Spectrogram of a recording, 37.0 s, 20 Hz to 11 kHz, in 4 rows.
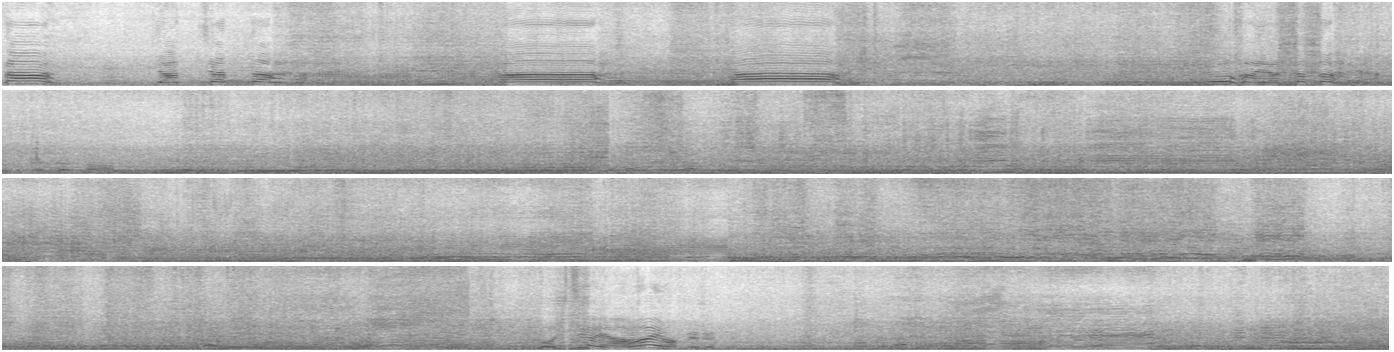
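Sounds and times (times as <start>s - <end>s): dirt bike engines revving: 0.0s - 37.0s.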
